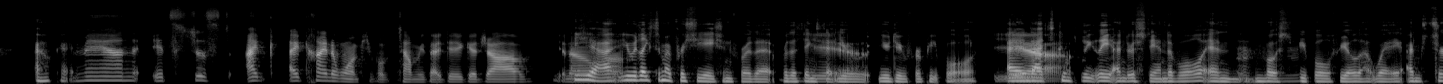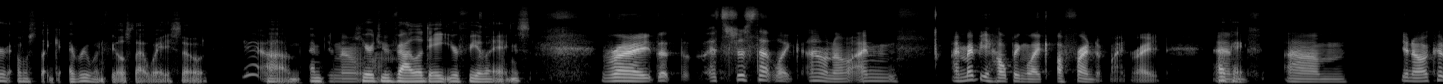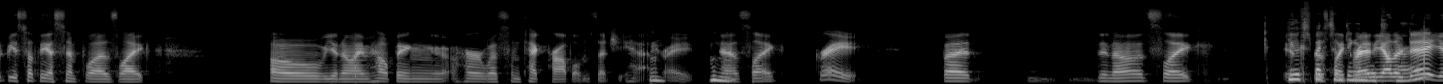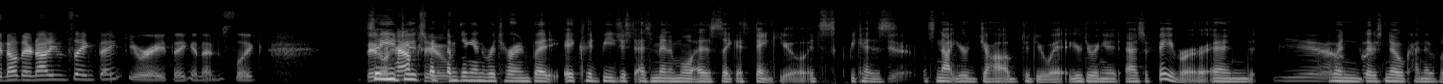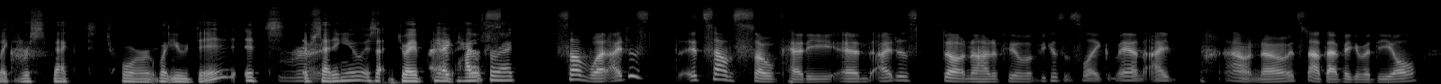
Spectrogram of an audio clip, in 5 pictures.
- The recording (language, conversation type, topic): English, advice, How can I express my feelings when I feel unappreciated after helping someone?
- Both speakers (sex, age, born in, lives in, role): female, 45-49, United States, United States, advisor; male, 20-24, United States, United States, user
- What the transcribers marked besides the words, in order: other background noise; exhale; tsk; tapping; sigh; exhale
